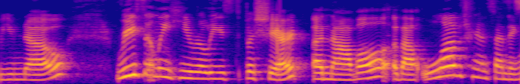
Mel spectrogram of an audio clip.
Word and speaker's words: Bashert: Bashert.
